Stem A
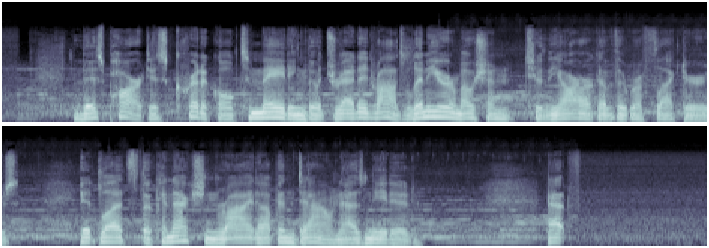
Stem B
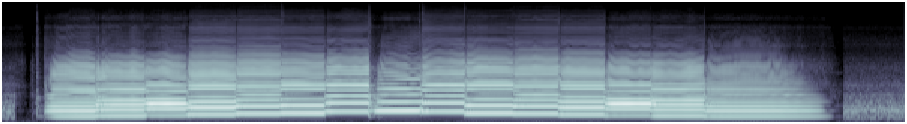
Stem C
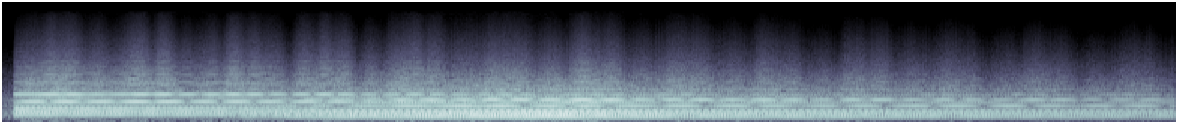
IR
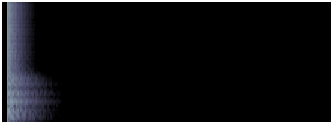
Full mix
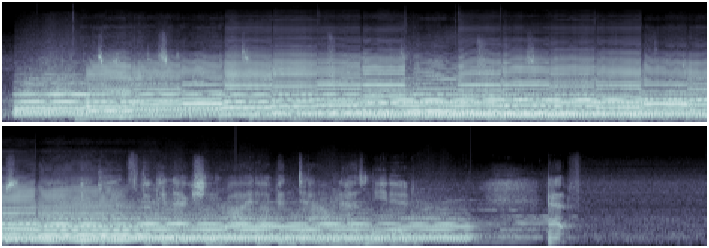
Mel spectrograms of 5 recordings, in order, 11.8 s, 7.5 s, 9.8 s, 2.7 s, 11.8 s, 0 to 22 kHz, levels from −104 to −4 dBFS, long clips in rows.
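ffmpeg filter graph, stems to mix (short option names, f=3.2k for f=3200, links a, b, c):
-filter_complex "[0:a]acompressor=threshold=-24dB:ratio=6,lowpass=f=3.6k:t=q:w=4.2,volume=-9dB,asplit=2[a][b];[b]volume=-11.5dB[c];[1:a]bandreject=f=1.2k:w=12,acompressor=threshold=-22dB:ratio=2,adelay=300,volume=1.5dB[d];[2:a]volume=-4dB,asplit=2[e][f];[f]volume=-3.5dB[g];[3:a]atrim=start_sample=2205[h];[c][g]amix=inputs=2:normalize=0[i];[i][h]afir=irnorm=-1:irlink=0[j];[a][d][e][j]amix=inputs=4:normalize=0,highpass=94,alimiter=limit=-13dB:level=0:latency=1:release=226"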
